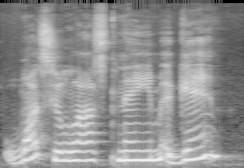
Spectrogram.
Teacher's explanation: All right, you can see the last word is rising.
